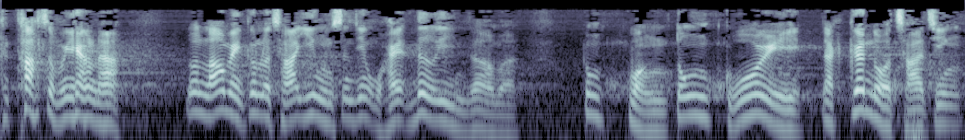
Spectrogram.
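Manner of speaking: ordinary delivery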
